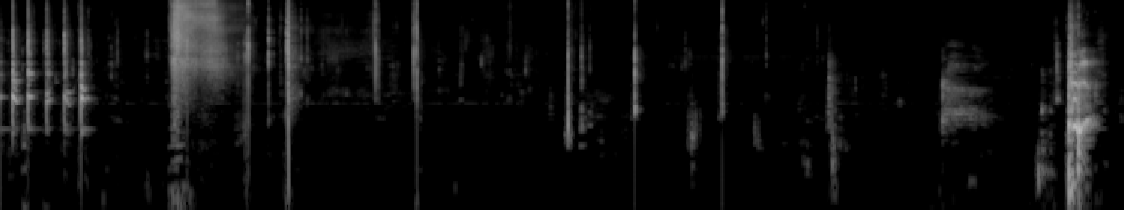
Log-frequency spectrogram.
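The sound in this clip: Cans of Moon Mist soda cracked open: a sharp, fizzing hiss bursts out near the start, small clicks and taps follow, and a second loud fizzing burst comes near the end.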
